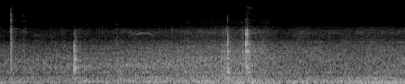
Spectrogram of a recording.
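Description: A plastic pipe knocks against a wooden table.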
